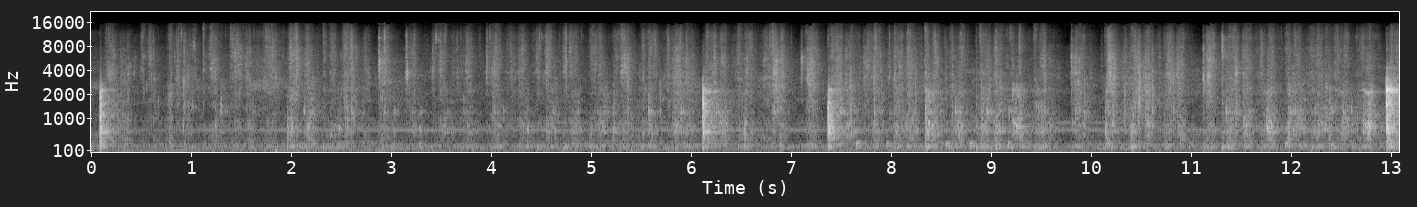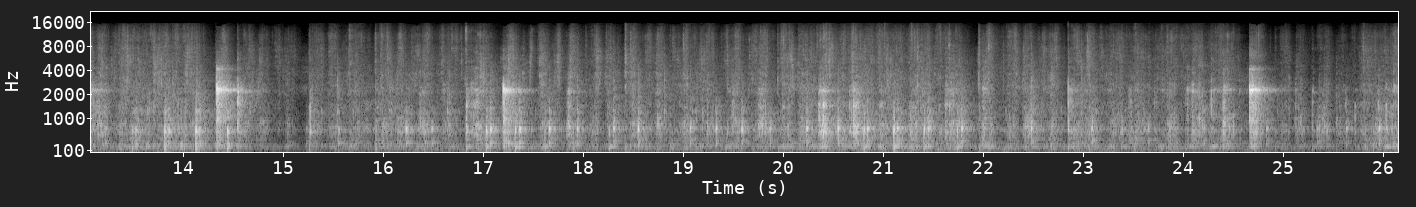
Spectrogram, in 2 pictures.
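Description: Stone pestle grinding green chiltepín chiles, garlic and salt in a molcajete (stone mortar): a continuous gritty scraping and crushing, with a handful of sharper stone-on-stone knocks.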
